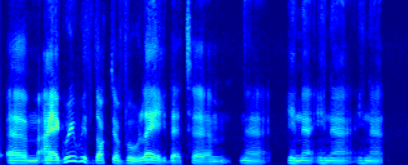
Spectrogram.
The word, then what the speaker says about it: Woerlee: i've been pronouncing your name wrong is it voulez if you want to say it in english okay all right yep just whirly just whirly okay um so we do actually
